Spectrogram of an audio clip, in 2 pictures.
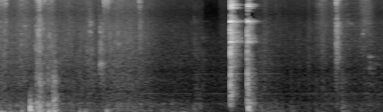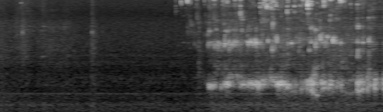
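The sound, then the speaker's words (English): A wine glass clinks sharply, followed after a quiet pause by a steady trickle of wine being poured into the glass, rising slightly in pitch as it runs, with a few soft handling sounds. “I need more wine. Can I pour you some?”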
